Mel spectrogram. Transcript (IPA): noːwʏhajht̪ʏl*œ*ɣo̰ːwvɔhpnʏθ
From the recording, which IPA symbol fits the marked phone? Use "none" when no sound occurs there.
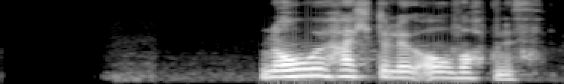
ɛ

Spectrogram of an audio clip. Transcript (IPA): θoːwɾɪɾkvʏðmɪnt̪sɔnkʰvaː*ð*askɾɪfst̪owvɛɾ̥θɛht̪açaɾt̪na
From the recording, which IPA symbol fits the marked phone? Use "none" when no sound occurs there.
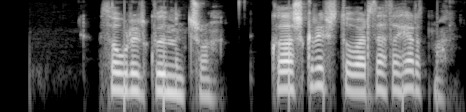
ð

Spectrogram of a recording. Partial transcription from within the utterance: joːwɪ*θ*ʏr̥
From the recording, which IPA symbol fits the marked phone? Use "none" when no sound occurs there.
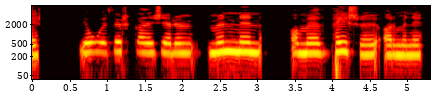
θ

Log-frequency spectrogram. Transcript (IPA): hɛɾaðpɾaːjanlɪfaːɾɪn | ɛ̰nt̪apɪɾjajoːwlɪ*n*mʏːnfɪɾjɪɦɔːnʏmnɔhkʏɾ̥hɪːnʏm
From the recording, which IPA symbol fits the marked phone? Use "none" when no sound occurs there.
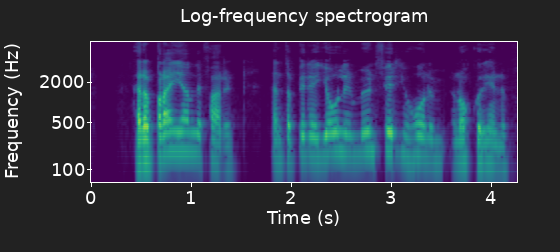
n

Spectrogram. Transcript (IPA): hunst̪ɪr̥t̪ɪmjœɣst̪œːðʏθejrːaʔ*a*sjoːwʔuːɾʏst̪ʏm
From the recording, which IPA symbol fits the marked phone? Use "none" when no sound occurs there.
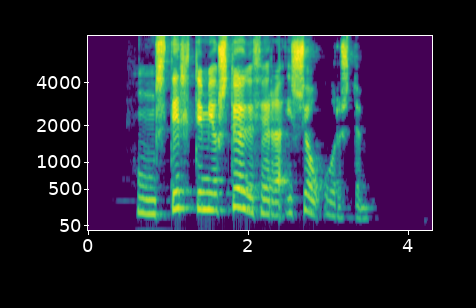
i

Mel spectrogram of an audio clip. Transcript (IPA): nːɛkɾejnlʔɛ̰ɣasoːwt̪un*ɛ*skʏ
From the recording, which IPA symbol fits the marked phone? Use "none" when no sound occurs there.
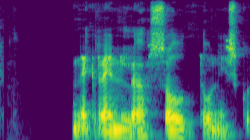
i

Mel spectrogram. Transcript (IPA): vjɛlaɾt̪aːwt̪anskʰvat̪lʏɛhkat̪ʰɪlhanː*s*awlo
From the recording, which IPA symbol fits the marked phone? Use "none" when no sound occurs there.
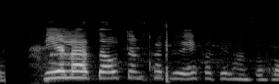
s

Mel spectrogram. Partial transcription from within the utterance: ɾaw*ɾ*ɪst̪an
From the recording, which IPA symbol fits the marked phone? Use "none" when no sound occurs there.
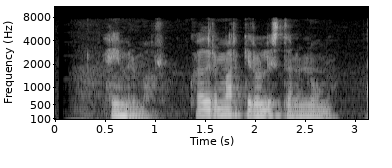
l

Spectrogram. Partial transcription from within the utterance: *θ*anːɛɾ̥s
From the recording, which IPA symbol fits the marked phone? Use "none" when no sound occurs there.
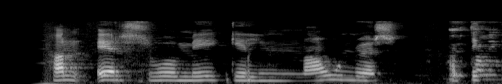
h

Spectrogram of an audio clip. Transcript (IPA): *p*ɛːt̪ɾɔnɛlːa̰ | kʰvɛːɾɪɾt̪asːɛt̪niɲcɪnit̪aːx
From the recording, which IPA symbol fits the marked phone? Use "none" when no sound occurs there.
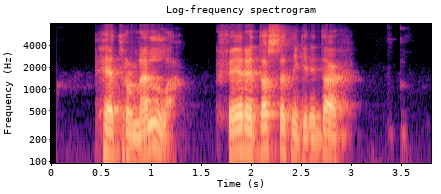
pʰ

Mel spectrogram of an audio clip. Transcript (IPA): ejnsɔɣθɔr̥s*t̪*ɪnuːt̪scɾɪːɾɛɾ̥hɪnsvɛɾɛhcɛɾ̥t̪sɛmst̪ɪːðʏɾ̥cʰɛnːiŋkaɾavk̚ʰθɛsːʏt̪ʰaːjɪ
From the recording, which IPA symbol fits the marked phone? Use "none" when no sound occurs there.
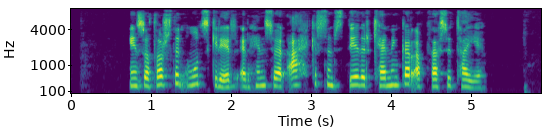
t̪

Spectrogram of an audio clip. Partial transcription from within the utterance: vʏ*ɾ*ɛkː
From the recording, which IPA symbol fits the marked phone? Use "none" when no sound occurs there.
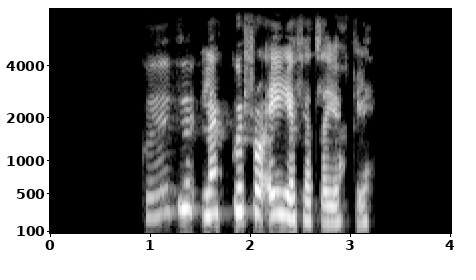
l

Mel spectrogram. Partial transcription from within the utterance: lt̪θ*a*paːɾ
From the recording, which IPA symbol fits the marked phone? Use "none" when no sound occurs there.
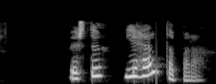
a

